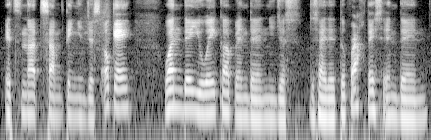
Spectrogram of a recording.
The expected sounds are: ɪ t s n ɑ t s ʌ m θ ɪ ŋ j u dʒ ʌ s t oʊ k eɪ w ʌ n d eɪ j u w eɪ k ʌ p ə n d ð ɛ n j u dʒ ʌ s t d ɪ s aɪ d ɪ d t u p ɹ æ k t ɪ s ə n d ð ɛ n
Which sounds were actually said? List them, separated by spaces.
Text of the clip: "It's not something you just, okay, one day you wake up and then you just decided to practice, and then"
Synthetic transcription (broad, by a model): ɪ t s n ɑ t s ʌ m t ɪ ŋ j u dʒ ʌ s t oʊ k eɪ w ʌ n d eɪ j u w eɪ k ʌ p ə n d ɛ n j u dʒ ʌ s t d ɪ s aɪ d ɪ d t u p ɹ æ k t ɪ s ə n d ɛ n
